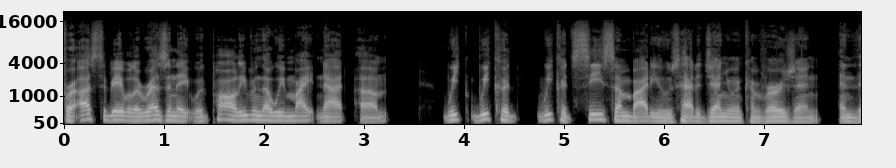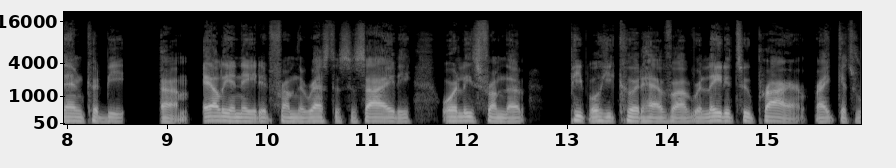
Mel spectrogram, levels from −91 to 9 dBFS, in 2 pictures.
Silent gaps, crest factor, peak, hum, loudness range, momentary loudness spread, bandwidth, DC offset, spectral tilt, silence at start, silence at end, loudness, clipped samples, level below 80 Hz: 3.32-3.42 s, 3.75-3.79 s, 7.64-7.69 s, 8.68-8.79 s, 9.28-9.32 s, 12.87-12.91 s; 16 dB; -12 dBFS; none; 2 LU; 7 LU; 16.5 kHz; under 0.1%; -6 dB/octave; 0 s; 0 s; -29 LUFS; under 0.1%; -56 dBFS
